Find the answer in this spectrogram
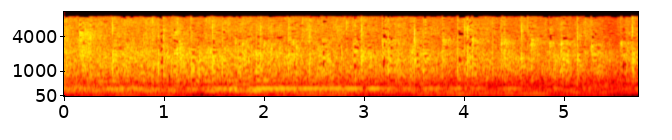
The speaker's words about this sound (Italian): Facciamo un applauso a Gesù per favore.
